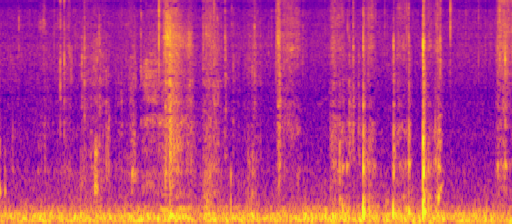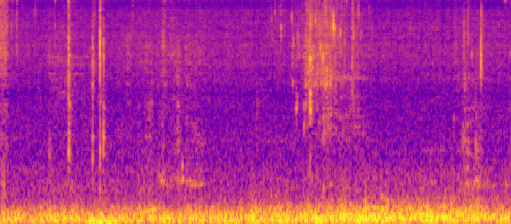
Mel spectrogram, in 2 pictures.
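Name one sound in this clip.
A plastic jug knocks and crinkles as it is handled.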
